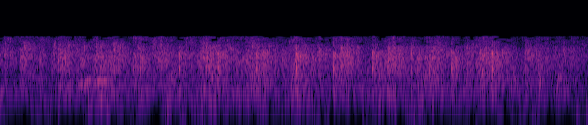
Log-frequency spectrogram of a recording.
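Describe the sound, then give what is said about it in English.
A steady burst of audience applause, dense overlapping claps holding at an even loudness for several seconds with no voices over it. “How about a warm round of applause?”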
